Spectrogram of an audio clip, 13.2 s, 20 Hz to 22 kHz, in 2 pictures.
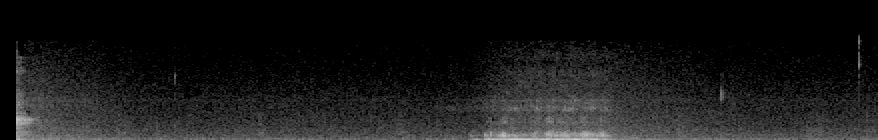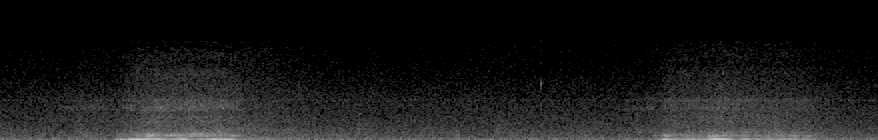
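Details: Pug dog snoring on the sofa: three slow, low rattling snores on breathing in, roughly 16 a minute, in a quiet room; ordinary flat-faced dog snoring.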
